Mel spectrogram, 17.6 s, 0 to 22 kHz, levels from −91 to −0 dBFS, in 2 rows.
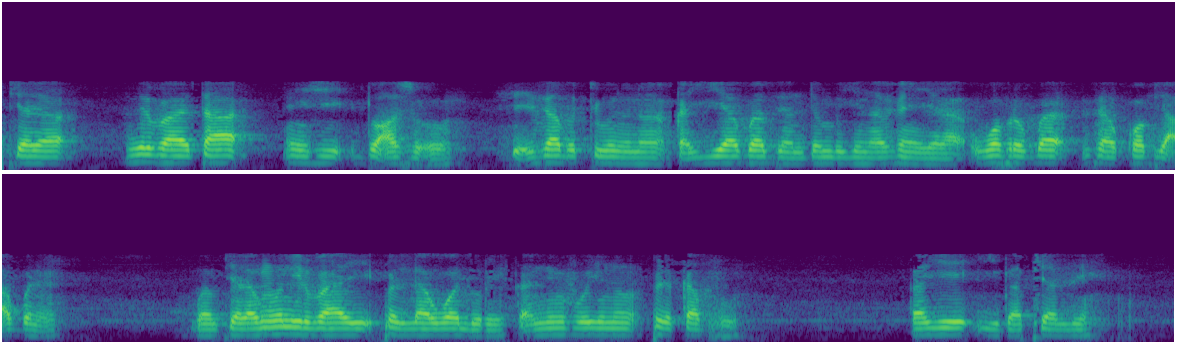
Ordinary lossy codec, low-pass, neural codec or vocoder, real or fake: AAC, 16 kbps; 3.6 kHz; codec, 16 kHz, 6 kbps, DAC; fake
